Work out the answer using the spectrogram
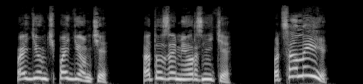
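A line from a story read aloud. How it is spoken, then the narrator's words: Girl's shrill squeal. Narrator (Russian): взвизгнул раскосый главарь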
